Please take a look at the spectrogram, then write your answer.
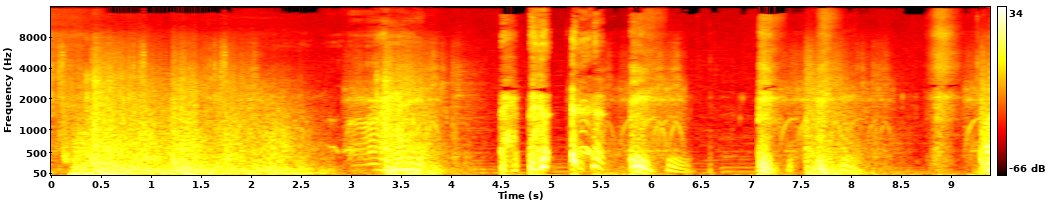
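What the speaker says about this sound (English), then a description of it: "I apologize for all the coughing and such" A person coughing repeatedly in short, harsh bursts, mixed with throat clearing and snorts, close and loud over dense game sounds and explosions.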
